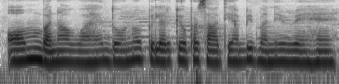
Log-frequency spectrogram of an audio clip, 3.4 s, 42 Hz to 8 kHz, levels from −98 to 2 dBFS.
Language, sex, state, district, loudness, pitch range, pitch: Hindi, female, Haryana, Jhajjar, -15 LUFS, 170-180 Hz, 175 Hz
